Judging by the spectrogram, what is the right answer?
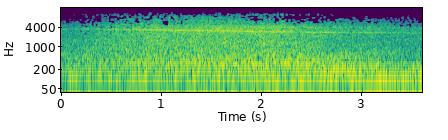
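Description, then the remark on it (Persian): A loud, steady roar of Mirage military jet aircraft fills the air in Egypt in October 1981, watched by President Sadat, swelling slightly in the middle as if passing overhead. It's a broad, rushing engine noise with no voices. “دیری نپایید که در اکتبر سال 1981، تنها با گذشت یک ماه از دستگیری معترضان، به دست چندین تن از سربازان ارتش مصر، آن هم در لحظه ای که سادات متوجه هواپیماهای میراژ اهدایی غرب بود، کشته شد.”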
